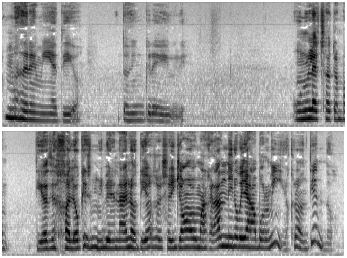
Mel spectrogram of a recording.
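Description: A young woman giving excitable, self-mocking gameplay commentary, swinging between shrieks and mutters. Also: fairly high pitch, moderate pace. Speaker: gaming youtuber.

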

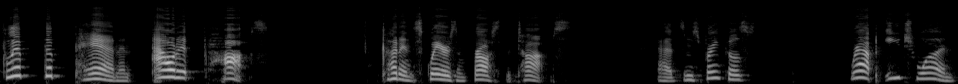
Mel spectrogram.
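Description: A librarian in her thirties reads picture books aloud to children during storytime in a living room, using a headset mic and a playful, sing-song rhythm. Her voice is on the high side, bright and forceful, with big pitch swings, a slow pace and frequent pauses.

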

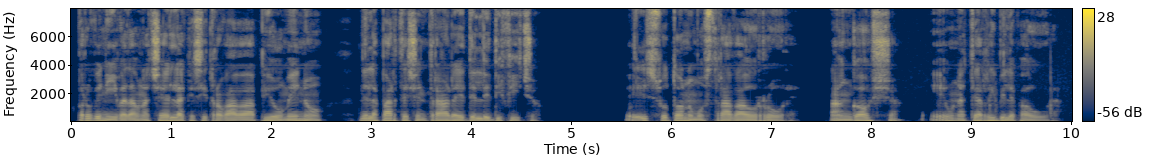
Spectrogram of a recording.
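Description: Deep-voiced man narrating a crime tale. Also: dark tone, dry recording, studio quality. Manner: measured, dramatic storytelling. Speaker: audiobook reader. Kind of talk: scripted story narration.

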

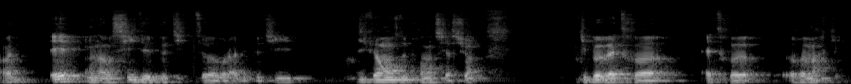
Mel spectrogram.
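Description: A man's voice: low voice, steady tone, a little slow, darkish tone, reverberant, distant mic. A man from Switzerland with a Swiss French accent, teaching an online webinar lesson, hesitant and repeating his words as he answers the chat.

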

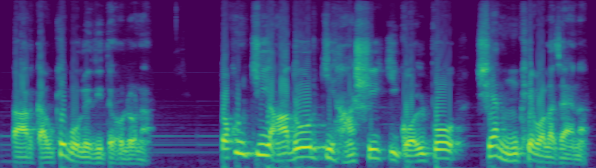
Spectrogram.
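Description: A man reading a children's story aloud with expressive, sing-song narration. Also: medium pitch. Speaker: story reader.

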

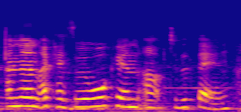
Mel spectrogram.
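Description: A young woman vlogging to her camera, rambling excitedly and giggling as she chats. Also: high-pitched, brisk, very noisy. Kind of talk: casual chatty vlog.

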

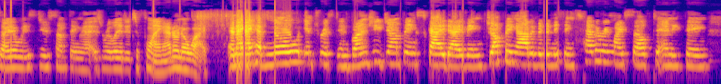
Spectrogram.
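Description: A high, fairly bright female voice belongs to a woman in her forties presenting a live craft demo from her home studio. She rambles and self-interrupts while working, and the webcam in front of her delivers dull lo-fi stream audio.

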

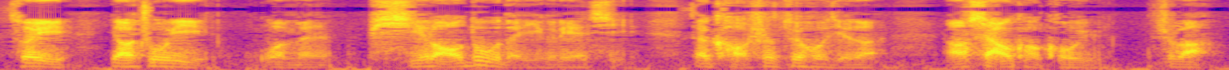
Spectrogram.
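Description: A man's voice: low voice, brisk, fairly bright tone, a little hiss or hum. A male teacher giving a chatty exam-prep lecture, often checking with his students for agreement. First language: Mandarin Chinese. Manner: chatty, keeps asking "是吧" for agreement.

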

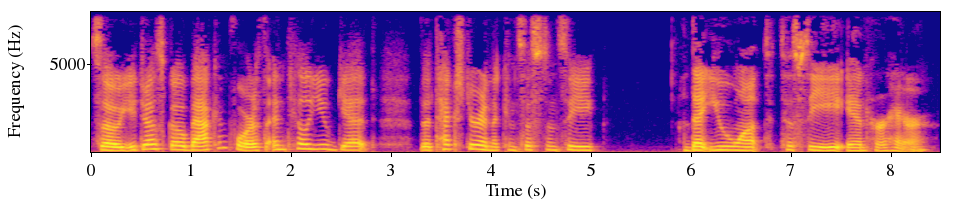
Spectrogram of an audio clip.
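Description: Woman, tutorial host, mid-pitched voice, casual step-by-step voice-over with an encouraging manner. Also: steady tone, unhurried, dark tone.

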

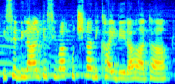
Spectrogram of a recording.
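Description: A woman telling a sad story in steady, emotive scripted narration, in a dull lo-fi recording over music. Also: sits high, normal speed.

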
